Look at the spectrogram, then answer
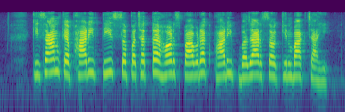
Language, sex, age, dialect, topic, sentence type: Maithili, female, 41-45, Bajjika, agriculture, statement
